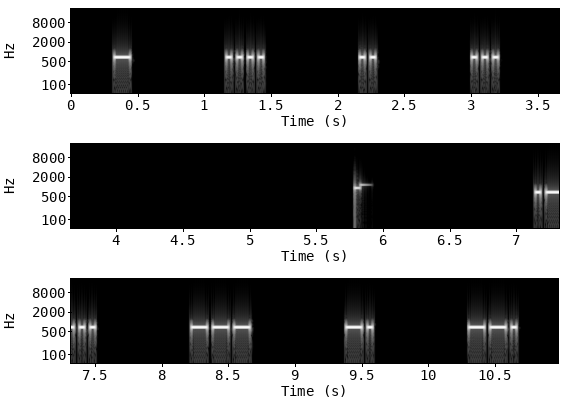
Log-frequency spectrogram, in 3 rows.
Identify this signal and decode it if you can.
Morse code, heard as a keyed tone, about 30 wpm, spaced as for 10 wpm, 700 Hz. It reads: THIS LONG
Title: 6x Character Spacing - Top 100 Words - 30wpm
